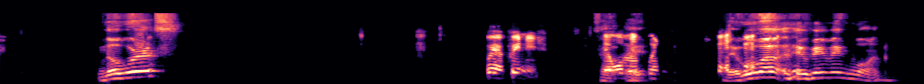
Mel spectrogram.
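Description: A man speaks animatedly over an online call, in short bursts with pauses.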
